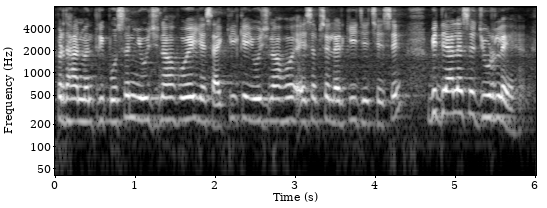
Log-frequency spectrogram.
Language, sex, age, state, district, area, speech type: Maithili, female, 45-60, Bihar, Saharsa, urban, spontaneous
